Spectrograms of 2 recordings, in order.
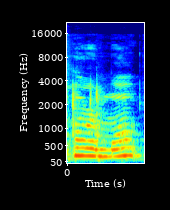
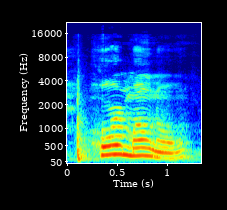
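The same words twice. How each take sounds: First: "hormone" said instead of "hormonal", cut short; stumbling out "hormone" with the last syllable dropped; fumbled word. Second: "Hormonal" said slowly, every syllable pronounced, with a laugh; slow, deliberate "Hormonal" with the rise at the end; careful correction. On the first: Real, not acted. Vlogger tripping over the word "hormonal", saying "hormone". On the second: Shown as a demonstration. Vlogger finally getting the word "Hormonal" right, slowly and deliberately. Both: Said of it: "I can't even say the damn word".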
